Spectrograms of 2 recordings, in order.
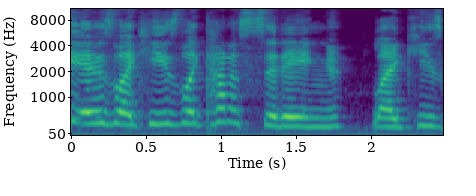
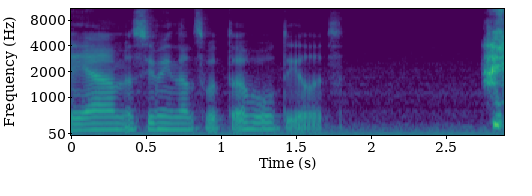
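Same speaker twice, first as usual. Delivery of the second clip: whisper; 5 semitones lower, 12 dB quieter, slower than usual. Real, not acted. Whispered aside.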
